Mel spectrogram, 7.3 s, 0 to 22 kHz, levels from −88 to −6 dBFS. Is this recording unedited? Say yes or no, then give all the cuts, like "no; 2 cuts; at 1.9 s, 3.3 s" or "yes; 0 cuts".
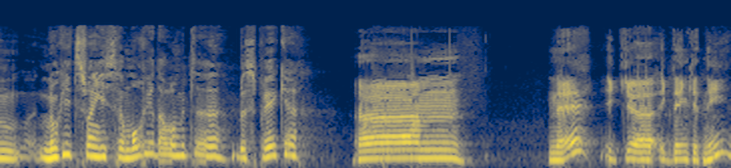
yes; 0 cuts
